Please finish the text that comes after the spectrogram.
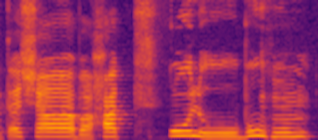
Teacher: لو پہ واو مدہ ہے دو حرکت کھینچ کے پڑھیں گے، میم ساکن پہ اظہار شفوی ہو رہا ہے · تا ساکن ہے یہاں پہ ہمس ہو رہا ہے، تشابہت قلوبہم لو پہ واو مدہ ہے دو حرکت کھینچ کے پڑھیں گے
